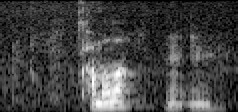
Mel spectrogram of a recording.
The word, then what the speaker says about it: Kamala: Yeah, I like him more than Kamala. you can't say it like that. Kamala. She's not a camel.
